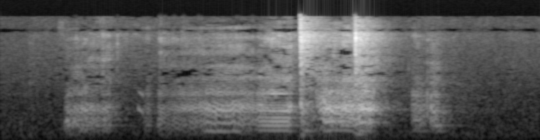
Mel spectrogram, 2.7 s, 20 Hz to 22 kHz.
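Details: Crow just awake and still sleepy, coming close to seek affection, recorded 10 June 2018; one drawn-out nasal, raspy, gurgling call lasting nearly two seconds, layered and throaty, ending in a sharper burst, then quiet.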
